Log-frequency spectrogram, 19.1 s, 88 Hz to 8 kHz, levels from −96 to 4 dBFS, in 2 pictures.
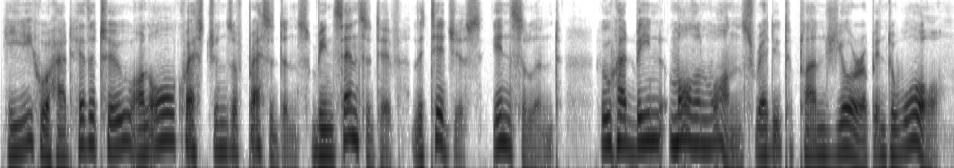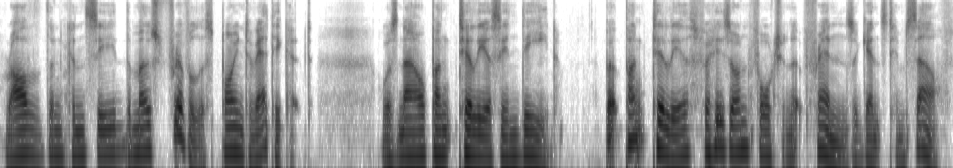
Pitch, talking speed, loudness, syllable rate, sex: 130 Hz, 145 wpm, -19 LUFS, 4.9 syllables/s, male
